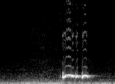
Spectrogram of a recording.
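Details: Male zebra dove of local wild origin, singing to lure other doves to call, produces one short burst of quick rolling coo notes against a soft low rumble.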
